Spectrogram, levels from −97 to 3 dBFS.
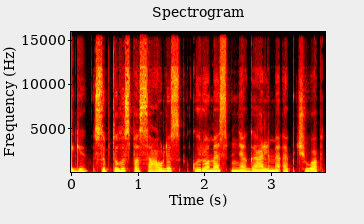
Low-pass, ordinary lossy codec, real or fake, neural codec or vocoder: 14.4 kHz; Opus, 24 kbps; real; none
